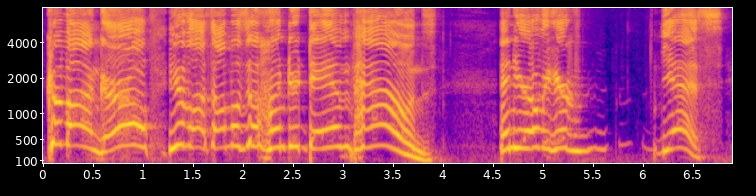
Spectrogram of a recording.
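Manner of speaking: very high, slow sassy scold; sassy disbelief. Real, not acted. Scolding a viewer who complains about three pounds, very high sassy voice.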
